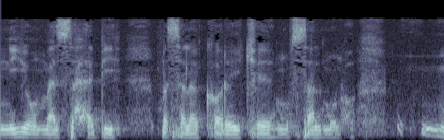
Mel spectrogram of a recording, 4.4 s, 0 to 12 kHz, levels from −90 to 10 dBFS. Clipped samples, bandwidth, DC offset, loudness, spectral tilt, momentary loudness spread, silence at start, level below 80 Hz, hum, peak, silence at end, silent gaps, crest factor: under 0.1%; 7.8 kHz; under 0.1%; -16 LUFS; -4.5 dB/octave; 16 LU; 0 s; -50 dBFS; none; -2 dBFS; 0 s; none; 14 dB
